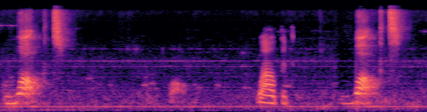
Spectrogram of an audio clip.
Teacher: This verb here, walked, we should pronounce with a final T sound.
